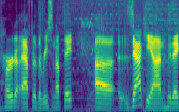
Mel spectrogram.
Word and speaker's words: Zacian: Journeys or not, but apparently it's not Zacian. It's Zacian. And I'm like, how do you figure that's Zacian? That makes no sense. But yeah, that's how you pronounce that Pokemon's name, apparently.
